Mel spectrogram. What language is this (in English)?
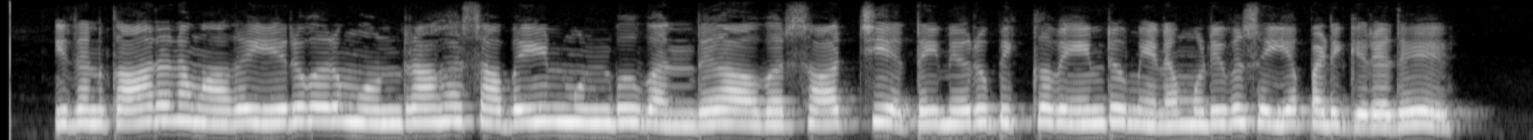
Tamil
